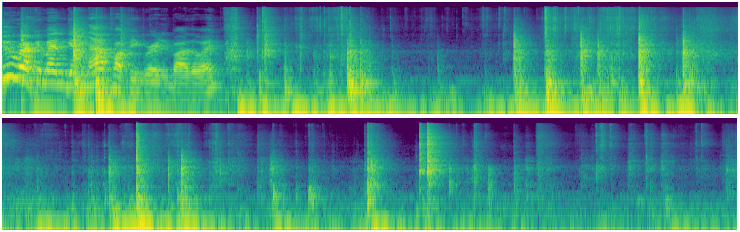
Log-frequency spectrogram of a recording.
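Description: Plastic wrappers and cardboard boxes rustle and knock as hands handle them.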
